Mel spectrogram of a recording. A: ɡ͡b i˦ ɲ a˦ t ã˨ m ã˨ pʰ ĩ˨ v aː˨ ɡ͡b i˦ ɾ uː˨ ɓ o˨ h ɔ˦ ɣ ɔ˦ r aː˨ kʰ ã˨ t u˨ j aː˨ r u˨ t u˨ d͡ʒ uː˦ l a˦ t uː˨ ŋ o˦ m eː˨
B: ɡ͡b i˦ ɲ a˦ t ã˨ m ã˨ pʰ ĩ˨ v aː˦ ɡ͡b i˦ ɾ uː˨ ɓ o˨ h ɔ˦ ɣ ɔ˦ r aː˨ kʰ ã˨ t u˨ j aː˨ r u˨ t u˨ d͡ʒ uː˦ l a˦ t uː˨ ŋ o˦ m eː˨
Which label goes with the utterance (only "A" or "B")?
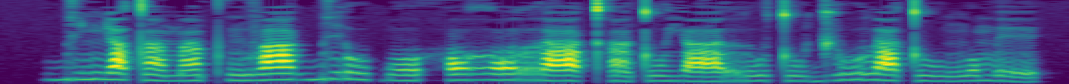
B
